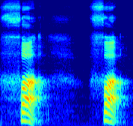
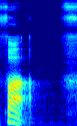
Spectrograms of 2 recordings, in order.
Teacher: फ़ा, फ़ा, फ़ा बारीक हर्फ है, इसे बगैर खींचे पढ़ेंगे। फ़ा का मखरज है जब ऊपर वाले दांतों के किनारे नीचे वाले होंठ के तरी वाले हिस्से पर लगते हैं तो ये अदा होता है।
